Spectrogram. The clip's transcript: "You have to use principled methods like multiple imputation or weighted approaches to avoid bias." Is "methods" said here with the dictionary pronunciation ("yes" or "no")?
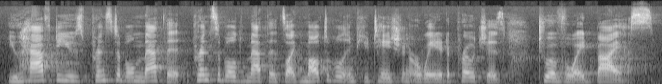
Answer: yes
